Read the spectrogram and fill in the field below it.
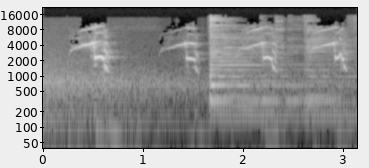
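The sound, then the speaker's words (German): Four high, downward-sweeping cries of an eagle calling repeat at steady intervals over a low rumble of strong steppe wind, with a sustained tonal drone entering partway through. “Sie haben was jetzt mit der Steppe, da gibt es viel Wind, ein Adler, der ruft”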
